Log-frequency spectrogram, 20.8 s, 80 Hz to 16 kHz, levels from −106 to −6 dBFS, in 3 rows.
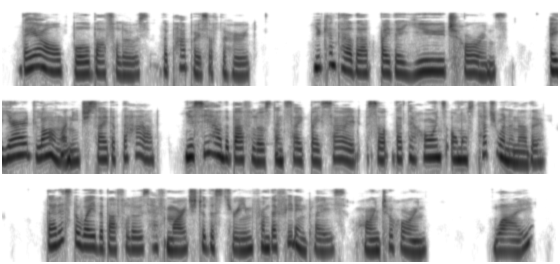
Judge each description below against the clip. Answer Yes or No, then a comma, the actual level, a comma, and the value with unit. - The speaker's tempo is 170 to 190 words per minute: Yes, average, 180 wpm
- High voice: Yes, high, 200 Hz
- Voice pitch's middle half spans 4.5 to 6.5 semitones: No, average, 3.9 semitones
